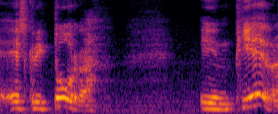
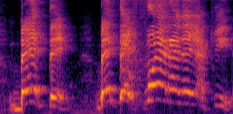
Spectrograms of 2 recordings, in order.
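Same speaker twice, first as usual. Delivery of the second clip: angry dismissal; 9 semitones higher than usual. Retold or imitated.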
